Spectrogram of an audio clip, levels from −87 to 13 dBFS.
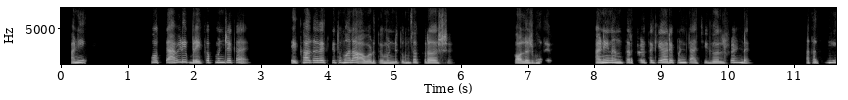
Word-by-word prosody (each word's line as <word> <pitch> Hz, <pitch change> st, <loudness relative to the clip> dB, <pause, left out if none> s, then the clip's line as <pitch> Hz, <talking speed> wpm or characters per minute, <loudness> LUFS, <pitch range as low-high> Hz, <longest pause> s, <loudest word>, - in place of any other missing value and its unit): आणि 225 Hz, +5 st, +3 dB, 1.0 s
हो, 300 Hz, -, +1 dB
त्यावेळी 260 Hz, +7 st, +1 dB
ब्रेकअप 230 Hz, +3 st, +1 dB
म्हणजे 270 Hz, +1 st, +3 dB
काय? 230 Hz, -4 st, -4 dB, 0.7 s
एखादा 245 Hz, +4 st, 0 dB
व्यक्ती 255 Hz, 0 st, -1 dB
तुम्हाला 245 Hz, 0 st, +2 dB
आवडतोय, 190 Hz, -3 st, 0 dB
म्हणजे 185 Hz, +1 st, +2 dB
तुमचा 200 Hz, +2 st, 0 dB
क्रश 195 Hz, -1 st, +1 dB
आहे -, -, -23 dB, 0.9 s
कॉलेजमध्ये. 180 Hz, -, 0 dB, 0.7 s
आणि 225 Hz, +3 st, +8 dB
नंतर 235 Hz, -1 st, +3 dB
कळतं 235 Hz, -1 st, -3 dB
की 245 Hz, -, -1 dB
अरे, 230 Hz, 0 st, +4 dB
पण 235 Hz, -1 st, +5 dB
त्याची 200 Hz, +1 st, -6 dB
गर्लफ्रेंड 200 Hz, +3 st, 0 dB
आहे. 180 Hz, -, -11 dB, 0.8 s
आता 210 Hz, +3 st, -6 dB
तुम्ही 240 Hz, +1 st, -2 dB
225 Hz, 135 wpm, -21 LUFS, 200-245 Hz, 1.0 s, आणि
